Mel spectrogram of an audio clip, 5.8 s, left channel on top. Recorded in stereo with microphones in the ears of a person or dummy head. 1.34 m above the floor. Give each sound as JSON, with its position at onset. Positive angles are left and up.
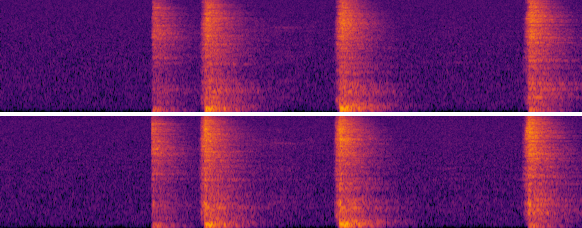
{"t": 1.5, "sound": "a whoosh", "side_deg": -65, "distance_m": 1.1}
